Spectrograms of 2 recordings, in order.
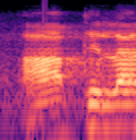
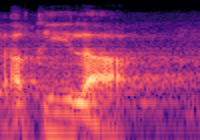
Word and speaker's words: عقیلہ: بیت کا کمال ہے۔ عقیلہ، عقیل، عاقلہ نہیں، عقیلہ۔ جس لہجے میں قمر بنی ہاشم بولا جاتا ہے نا، اسی لہجے میں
